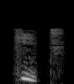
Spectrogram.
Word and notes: heat: hi:t

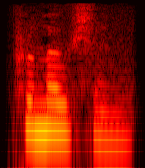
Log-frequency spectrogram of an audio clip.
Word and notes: promotion: prə’məʋʃən

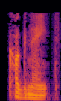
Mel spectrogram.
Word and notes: cognate: ‘kɒgneıt

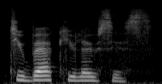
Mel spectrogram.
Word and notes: tuberculosis: tu:,bɜ:rkjə’ləʋsıs

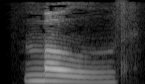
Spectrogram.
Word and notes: mould: məʋld

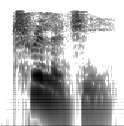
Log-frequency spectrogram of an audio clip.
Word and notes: trilogy: ‘trılədʒı

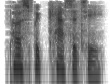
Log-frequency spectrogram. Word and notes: perspicacity: ,pɜ:rspı’kæsətı

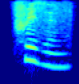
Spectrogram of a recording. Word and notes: prison: ‘prızən

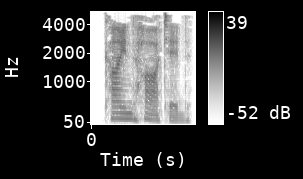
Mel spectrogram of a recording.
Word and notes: kind-hearted: ,kaınd’hɑ:rtıd

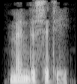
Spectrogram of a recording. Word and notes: mendacity: men’dæsətı

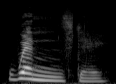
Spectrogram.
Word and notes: Wednesday: ‘wenzdı, ‘wenzdeı

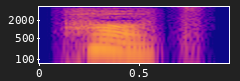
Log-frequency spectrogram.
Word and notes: heart: hɑ:rt

